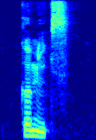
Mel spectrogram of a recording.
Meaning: comic strip
- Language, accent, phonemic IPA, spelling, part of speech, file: French, France, /kɔ.miks/, comics, noun, LL-Q150 (fra)-comics.wav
